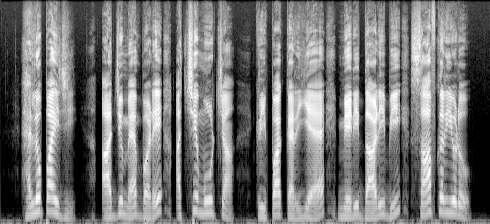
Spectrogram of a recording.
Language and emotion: Dogri, happy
